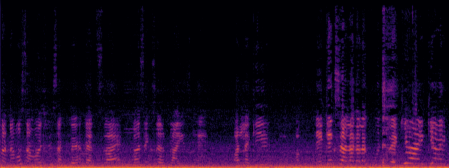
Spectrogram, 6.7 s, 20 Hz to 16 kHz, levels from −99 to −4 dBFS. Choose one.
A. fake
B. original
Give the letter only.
B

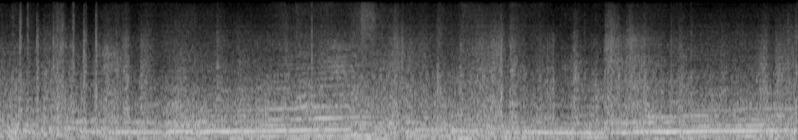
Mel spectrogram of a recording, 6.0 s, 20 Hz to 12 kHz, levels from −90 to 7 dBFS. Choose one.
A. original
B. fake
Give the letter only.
B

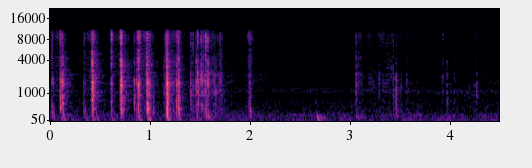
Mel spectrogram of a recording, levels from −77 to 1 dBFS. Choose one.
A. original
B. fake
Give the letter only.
A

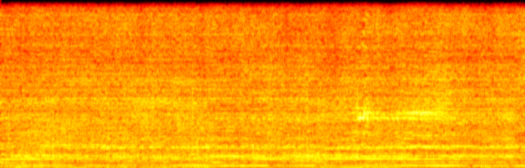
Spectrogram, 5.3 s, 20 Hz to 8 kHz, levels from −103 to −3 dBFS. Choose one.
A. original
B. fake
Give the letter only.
B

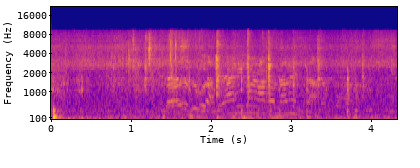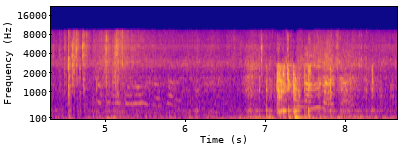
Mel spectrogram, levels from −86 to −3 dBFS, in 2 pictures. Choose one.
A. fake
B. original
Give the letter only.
B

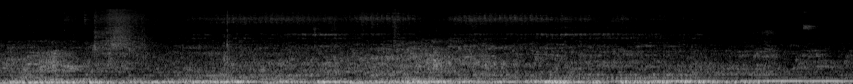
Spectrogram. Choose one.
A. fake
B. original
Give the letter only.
B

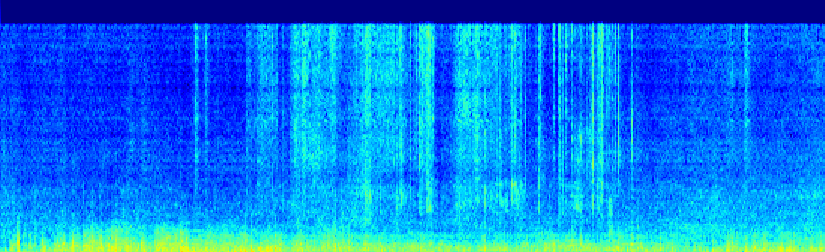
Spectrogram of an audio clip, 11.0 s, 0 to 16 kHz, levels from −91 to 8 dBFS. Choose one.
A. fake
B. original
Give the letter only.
A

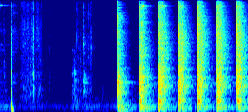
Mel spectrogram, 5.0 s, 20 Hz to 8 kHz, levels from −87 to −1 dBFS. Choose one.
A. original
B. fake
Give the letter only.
A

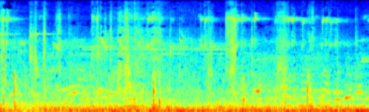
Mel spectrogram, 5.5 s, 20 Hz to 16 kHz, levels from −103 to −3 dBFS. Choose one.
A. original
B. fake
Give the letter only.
A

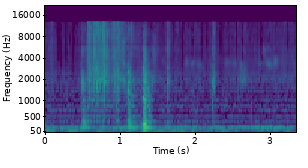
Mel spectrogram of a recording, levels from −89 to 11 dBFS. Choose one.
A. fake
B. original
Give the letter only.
A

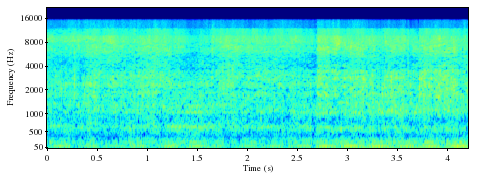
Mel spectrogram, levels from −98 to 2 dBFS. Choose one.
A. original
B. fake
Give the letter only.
B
